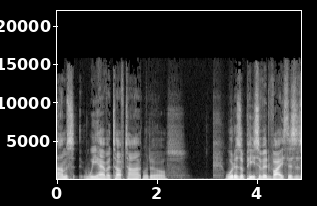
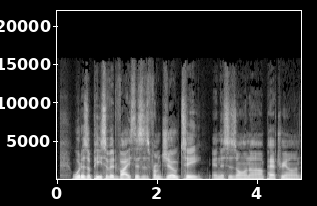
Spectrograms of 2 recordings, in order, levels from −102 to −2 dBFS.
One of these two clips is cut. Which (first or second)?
first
